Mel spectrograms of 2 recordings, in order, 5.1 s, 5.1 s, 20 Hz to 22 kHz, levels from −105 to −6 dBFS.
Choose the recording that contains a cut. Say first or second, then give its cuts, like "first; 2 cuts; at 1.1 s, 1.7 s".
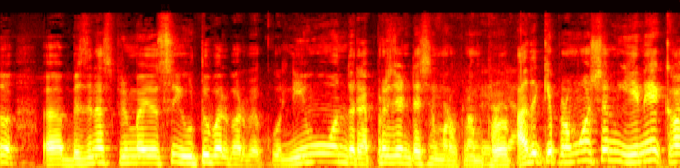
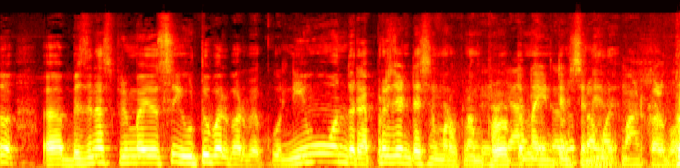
first; 1 cut; at 3.8 s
